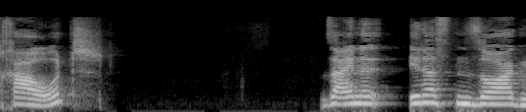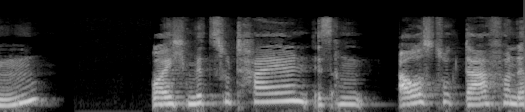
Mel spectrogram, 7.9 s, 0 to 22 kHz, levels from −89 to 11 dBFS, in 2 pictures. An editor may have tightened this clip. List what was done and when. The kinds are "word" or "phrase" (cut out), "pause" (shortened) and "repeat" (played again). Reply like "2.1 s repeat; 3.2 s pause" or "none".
6.5 s word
